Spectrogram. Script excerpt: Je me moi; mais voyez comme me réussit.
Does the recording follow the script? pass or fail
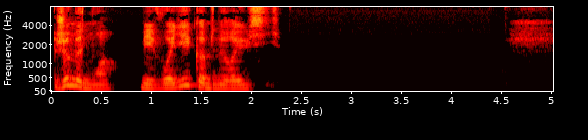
pass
